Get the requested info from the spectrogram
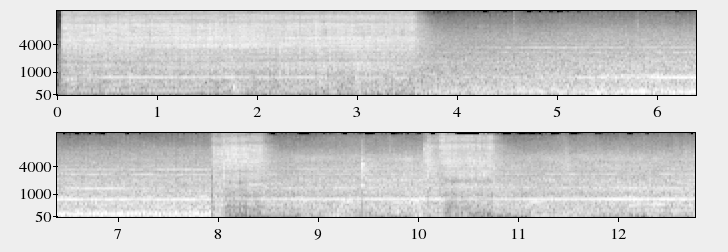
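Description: Power tools working on steel exhaust tubing: a harsh, continuous cutting noise that starts abruptly and is loudest for the first few seconds, then carries on lower, with two short hissing bursts about eight and ten seconds in.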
